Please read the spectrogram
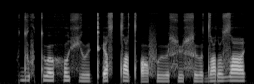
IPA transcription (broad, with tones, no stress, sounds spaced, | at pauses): d u˧ f tʷ ɑ˧ ʊ̯ h o˧ ç ɯː˨ ɪ̯ kʼ e˧ s tˤ æ˧ tʼ ɑ˨ f ɯː˨ ɬ y˨ ɬ ɯ˨ ʊ̯ d ɑ˧ ɾ y˧ zˤ i˧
